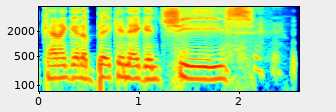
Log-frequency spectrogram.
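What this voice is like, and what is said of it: New Yorker accent. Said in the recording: “You thought I was doing like a New Yorker accent... And I went full, like”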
